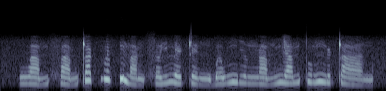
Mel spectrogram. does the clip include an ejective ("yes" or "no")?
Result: no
